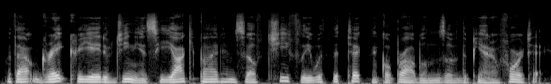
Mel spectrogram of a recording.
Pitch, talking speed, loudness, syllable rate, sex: 105 Hz, 165 wpm, -18 LUFS, 5.6 syllables/s, male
